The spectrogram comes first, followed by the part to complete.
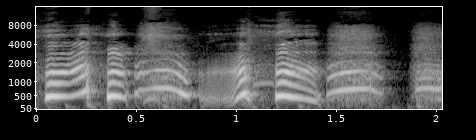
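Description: A woman whimpering and gasping in a run of short, high-pitched sobs that rise and fall in pitch.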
